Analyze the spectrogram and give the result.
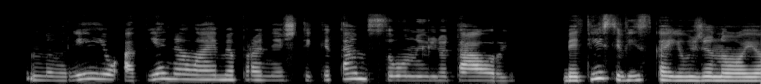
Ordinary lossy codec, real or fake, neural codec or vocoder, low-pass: AAC, 64 kbps; real; none; 10.8 kHz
